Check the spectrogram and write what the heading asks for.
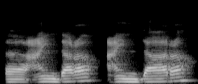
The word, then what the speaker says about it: Ain Dara: In fact, this place, Ain Dara, that's how it's pronounced, which is north of Syria.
